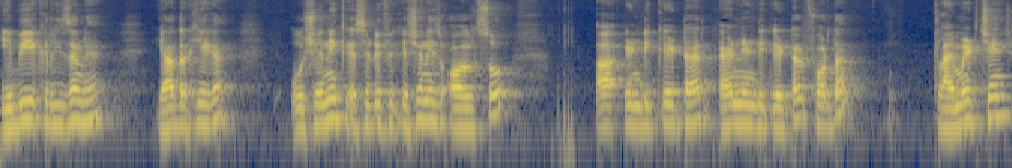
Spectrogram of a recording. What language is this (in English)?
Hindi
